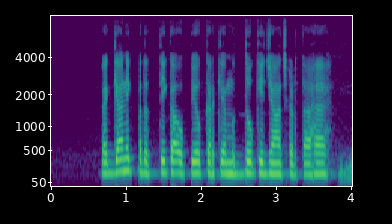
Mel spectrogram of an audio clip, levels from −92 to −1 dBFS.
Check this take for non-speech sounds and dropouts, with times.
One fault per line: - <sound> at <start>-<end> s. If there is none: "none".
none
